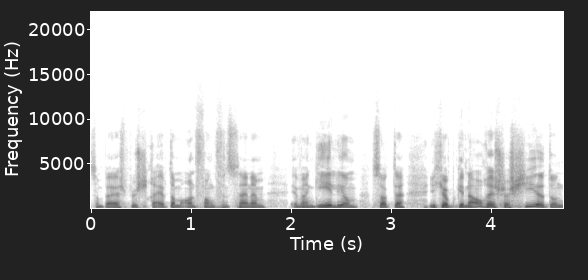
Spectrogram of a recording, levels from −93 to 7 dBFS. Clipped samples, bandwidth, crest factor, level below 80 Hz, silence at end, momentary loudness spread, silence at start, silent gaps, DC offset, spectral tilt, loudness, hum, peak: under 0.1%; 10 kHz; 18 dB; -80 dBFS; 0 s; 10 LU; 0 s; none; under 0.1%; -7 dB/octave; -35 LUFS; none; -16 dBFS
